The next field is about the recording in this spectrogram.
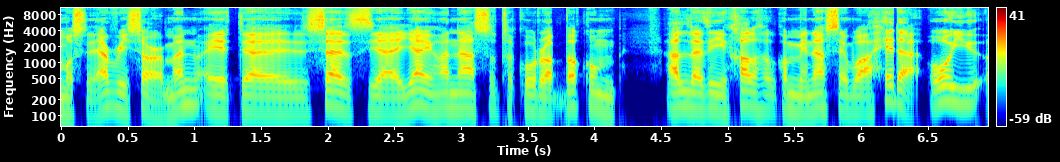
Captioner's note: speaking in foreign language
